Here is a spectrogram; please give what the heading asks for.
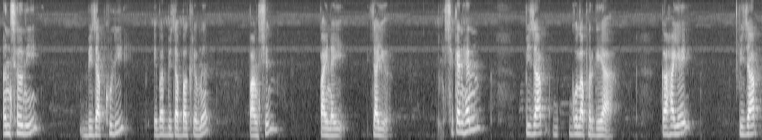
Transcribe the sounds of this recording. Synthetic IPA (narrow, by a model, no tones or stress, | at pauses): ɯnsʰelni | bizap̚kʰuli | ebabizap̚bakʰɾiawnɯ | b̥aŋsin | b̥ajnaj | zajɯ | sekenɦen | b̥izap̚ | ɡɔlapʰɐɾɡɯja | ɡ̥aɦajej | b̥izap̚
